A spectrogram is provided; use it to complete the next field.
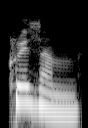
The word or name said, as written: chrismal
